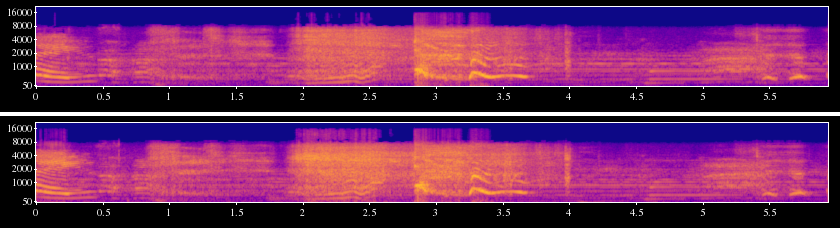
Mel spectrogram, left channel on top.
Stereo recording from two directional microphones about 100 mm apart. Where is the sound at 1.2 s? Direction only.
35° left (ahead or behind).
